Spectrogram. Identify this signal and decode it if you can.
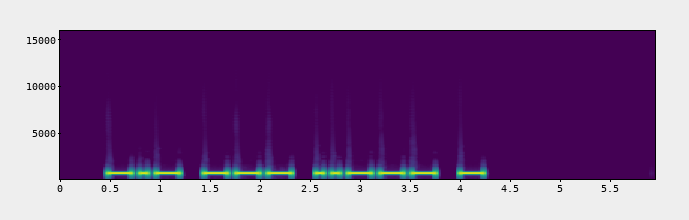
Morse code, heard as a keyed tone, about 15 wpm, 700 Hz. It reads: KO2T
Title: USA Call Signs - 4 Characters - Repeated 3x - 15wpm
